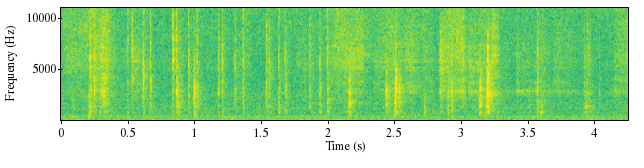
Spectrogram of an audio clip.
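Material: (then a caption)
Foil. A filled tea-tree foil sheet mask pouch for Korean skin care is crinkled and scratched with long nails, then laid flat on a table and scratched there. The sound is a dense, continuous crackle of crisp foil rustles and bright, sharp scratching ticks, with no pauses between them.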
